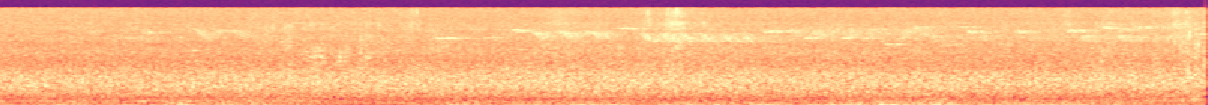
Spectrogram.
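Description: Steady woodland background hiss with faint, short, high-pitched bird calls starting about two seconds in.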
